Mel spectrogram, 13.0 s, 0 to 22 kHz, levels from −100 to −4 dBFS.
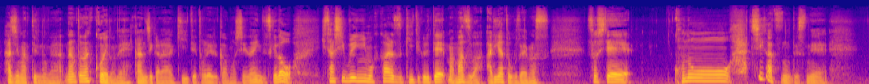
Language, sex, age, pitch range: Japanese, male, 40-59, 95-150 Hz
